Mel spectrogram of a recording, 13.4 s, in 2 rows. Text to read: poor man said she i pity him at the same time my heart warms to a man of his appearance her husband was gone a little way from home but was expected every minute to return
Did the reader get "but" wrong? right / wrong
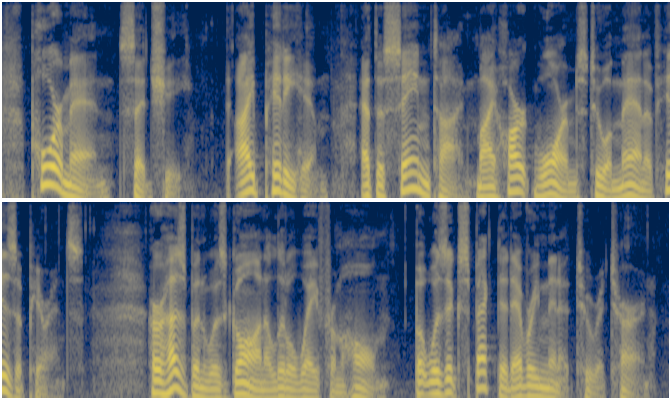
right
